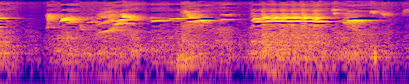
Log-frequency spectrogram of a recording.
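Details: European goldfinch male, excited and ready to pair with a female canary, giving short bursts of high twittering and sweet whistled notes separated by brief pauses, quieter and more broken than full song.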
